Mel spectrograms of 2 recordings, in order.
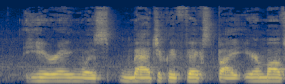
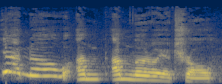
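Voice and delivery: mock Tyson; 7 semitones higher than usual. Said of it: "Mike Tyson's just like".

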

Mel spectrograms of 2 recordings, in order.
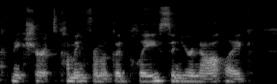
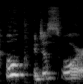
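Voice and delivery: laughing through the words; giggling as she talks; 11 semitones higher, 4 dB louder than usual. Real, not acted. Laughs at own swearing.

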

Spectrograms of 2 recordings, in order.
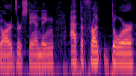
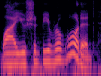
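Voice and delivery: very slow, drawn-out lordly speech; measured lord, sceptical; much slower than usual. Acted. Lord steers the boaster toward the guards, slow and deliberate. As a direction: choose each word slowly, politely sending him away. Game master voices Lord Roaringhorn.

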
